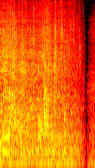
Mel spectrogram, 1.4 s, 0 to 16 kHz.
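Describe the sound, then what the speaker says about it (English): A hot knife blade, heated to about 800 degrees Celsius, is plunged into cold water, giving a steady loud hiss and sizzle with bubbling that runs over a second, then cuts off abruptly. "The blade is heated to 800 degrees Celsius, then quickly cooled in cold water."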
